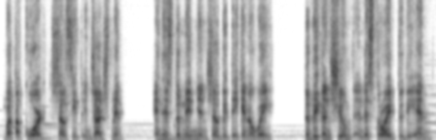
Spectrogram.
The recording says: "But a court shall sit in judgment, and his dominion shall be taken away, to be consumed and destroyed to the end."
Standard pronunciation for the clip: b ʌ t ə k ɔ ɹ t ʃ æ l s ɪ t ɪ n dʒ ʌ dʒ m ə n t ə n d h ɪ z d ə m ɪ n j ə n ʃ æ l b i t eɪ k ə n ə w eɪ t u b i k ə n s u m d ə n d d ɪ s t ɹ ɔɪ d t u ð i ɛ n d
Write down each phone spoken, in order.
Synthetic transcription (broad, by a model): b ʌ t ə k ɔ ɹ t ʃ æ l s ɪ t ɪ n dʒ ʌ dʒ m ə n t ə n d h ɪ s d ə m ɪ n j ə n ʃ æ l b i t eɪ k ə n ə w eɪ t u b i k ə n s u m d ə n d d ɪ s t ɹ ɔɪ d t u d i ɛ n d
